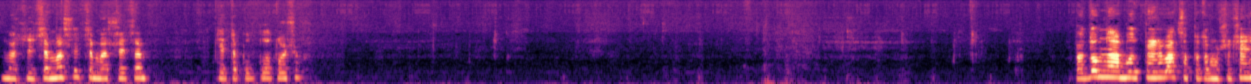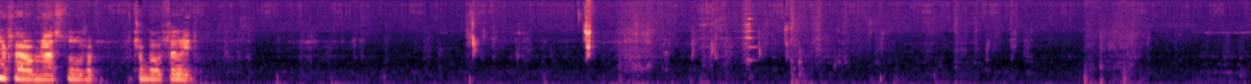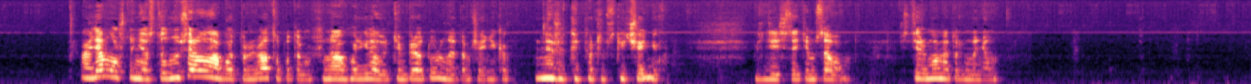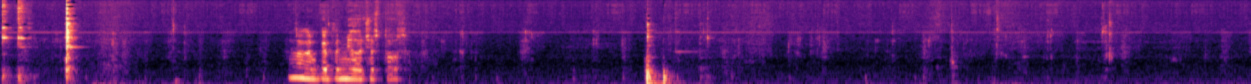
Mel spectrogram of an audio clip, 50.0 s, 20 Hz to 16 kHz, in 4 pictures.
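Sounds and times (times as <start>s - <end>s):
person chewing food: 3.5s - 7.2s, 8.3s - 10.5s, 14.6s - 21.6s, 22.2s - 23.0s, 35.6s - 37.5s, 38.9s - 40.4s, 41.7s - 50.0s.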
